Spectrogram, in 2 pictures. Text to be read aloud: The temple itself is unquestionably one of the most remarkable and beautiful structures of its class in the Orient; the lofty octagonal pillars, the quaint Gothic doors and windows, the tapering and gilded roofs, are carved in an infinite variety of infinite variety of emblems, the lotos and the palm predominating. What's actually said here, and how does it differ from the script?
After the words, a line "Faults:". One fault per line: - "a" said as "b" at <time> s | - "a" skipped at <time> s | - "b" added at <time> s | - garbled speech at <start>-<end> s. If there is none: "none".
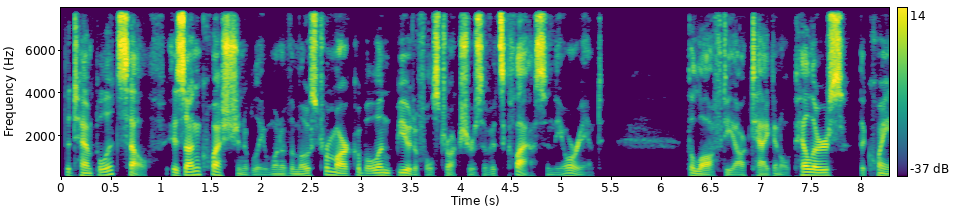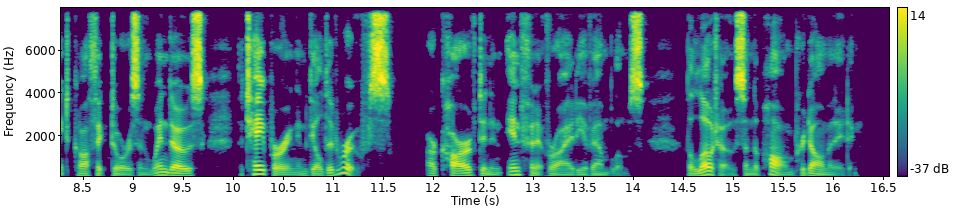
The temple itself is unquestionably one of the most remarkable and beautiful structures of its class in the Orient; the lofty octagonal pillars, the quaint Gothic doors and windows, the tapering and gilded roofs, are carved in an infinite variety of emblems, the lotos and the palm predominating.
Faults:
- "infinite variety of" skipped at 13.6 s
